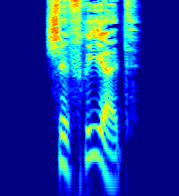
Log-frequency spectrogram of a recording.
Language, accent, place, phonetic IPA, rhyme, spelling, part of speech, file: German, Germany, Berlin, [ʃɪˈfʁiːɐ̯t], -iːɐ̯t, chiffriert, verb, De-chiffriert.ogg
- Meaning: 1. past participle of chiffrieren 2. inflection of chiffrieren: third-person singular present 3. inflection of chiffrieren: second-person plural present 4. inflection of chiffrieren: plural imperative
